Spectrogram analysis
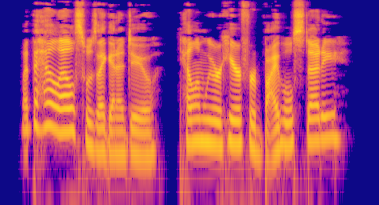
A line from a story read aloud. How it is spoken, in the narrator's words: Bucky sighs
